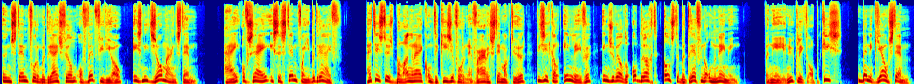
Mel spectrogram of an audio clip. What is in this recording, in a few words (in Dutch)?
BEDRIJFSFILM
